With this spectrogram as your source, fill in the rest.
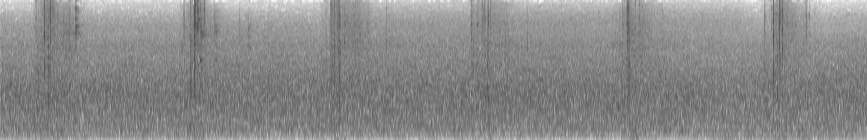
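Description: Footsteps crunch slowly on snow and ice.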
